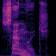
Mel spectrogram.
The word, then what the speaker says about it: sandwich: Another very common word that is mispronounced is sandwich. It also has a missing D.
